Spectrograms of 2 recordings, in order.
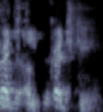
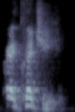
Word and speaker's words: Krejci: I would like you to pronounce the name. Krejci. Oh, Krejci. Krejci.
